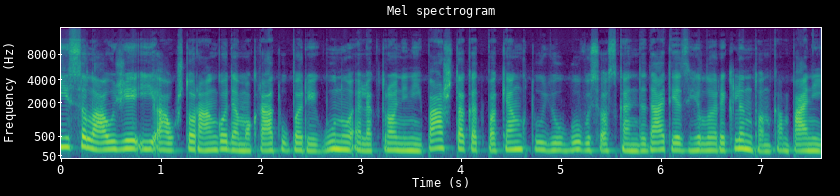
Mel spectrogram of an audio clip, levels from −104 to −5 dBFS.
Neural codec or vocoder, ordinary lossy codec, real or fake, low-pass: none; Opus, 32 kbps; real; 14.4 kHz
